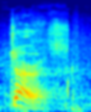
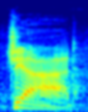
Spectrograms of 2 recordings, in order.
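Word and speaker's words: Jarred: Jared.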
